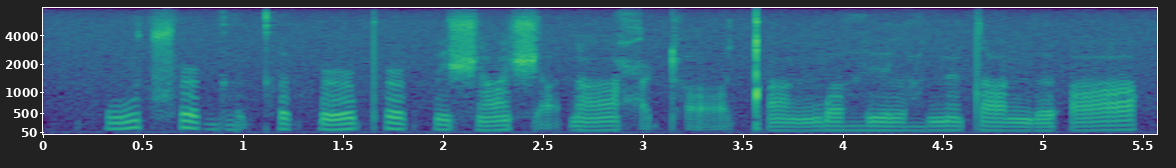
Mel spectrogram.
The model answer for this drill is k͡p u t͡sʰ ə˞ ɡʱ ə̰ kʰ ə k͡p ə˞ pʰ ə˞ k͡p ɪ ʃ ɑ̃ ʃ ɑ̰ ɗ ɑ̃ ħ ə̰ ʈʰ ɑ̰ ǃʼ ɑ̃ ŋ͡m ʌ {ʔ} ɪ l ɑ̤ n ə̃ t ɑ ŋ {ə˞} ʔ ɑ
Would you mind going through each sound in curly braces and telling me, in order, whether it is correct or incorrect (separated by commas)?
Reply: incorrect, incorrect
